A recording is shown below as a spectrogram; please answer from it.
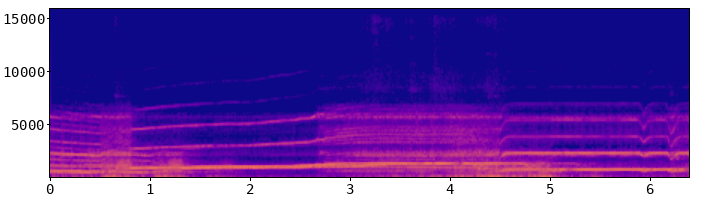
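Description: Ibanez JEM electric guitar playing a lead line: long sustained notes that glide slowly up and down in pitch, settling into a held lower note near the end.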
